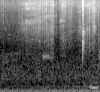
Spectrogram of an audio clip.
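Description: A quiet pause with faint steady background noise. There is a single click about one and a half seconds in, then a brief low hum of a voice just before speech resumes.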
